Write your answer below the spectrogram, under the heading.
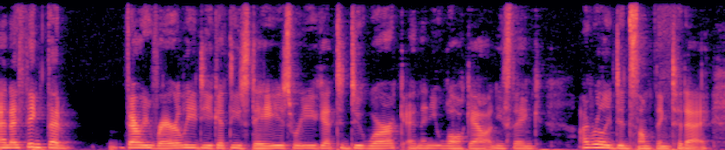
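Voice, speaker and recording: A woman with a Philadelphia accent, fairly low in pitch, at a fairly quick pace with fairly even intonation, in a very clean recording against a silent background. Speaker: criminology professor. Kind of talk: casual interview.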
